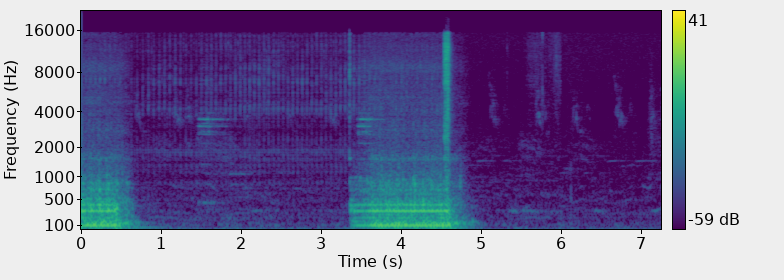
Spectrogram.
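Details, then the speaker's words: LG washing machine after gearbox replacement, reassembled and test run: short agitation bursts with steady motor hum and quiet pauses, no grinding or knocking. Normal wash sound, same as a new machine. "तो दोस्तों जो साउंड आ रही है वो normal sound है, ये आवाज़ नई मशीन में भी आती है।"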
